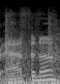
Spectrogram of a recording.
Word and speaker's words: Athena: see maybe athena yeah as dahang likes to call her athena that's the correct pronunciation you tried correcting him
